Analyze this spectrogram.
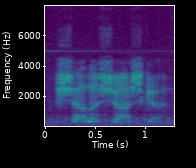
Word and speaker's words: Shalashka: The gorillas were using the name amongst themselves, and by the time I got to hearing about it, pronunciation had wound up as Shalashka.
